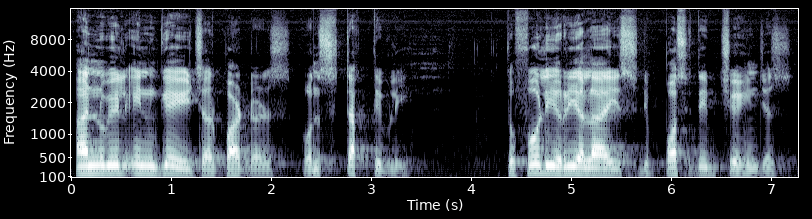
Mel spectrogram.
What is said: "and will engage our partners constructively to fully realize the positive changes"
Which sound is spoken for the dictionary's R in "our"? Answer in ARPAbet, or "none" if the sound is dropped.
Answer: R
